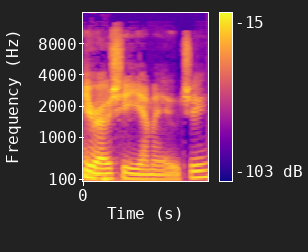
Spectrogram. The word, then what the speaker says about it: Hiroshi Yamauchi: Hiroshi Yamauchi.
